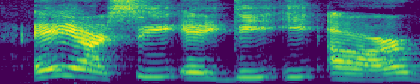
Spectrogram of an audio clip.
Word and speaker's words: ArcadeR: Is that the proper pronunciation? ArcadeR with a big R in the end.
